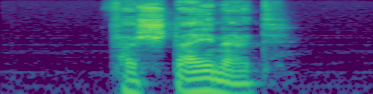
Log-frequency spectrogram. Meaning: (adjective) stony, petrified, expressionless; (verb) 1. past participle of versteinern 2. inflection of versteinern: third-person singular present
- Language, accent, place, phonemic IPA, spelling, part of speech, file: German, Germany, Berlin, /fɛɐ̯ˈʃtaɪ̯nɐt/, versteinert, adjective / verb, De-versteinert.ogg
